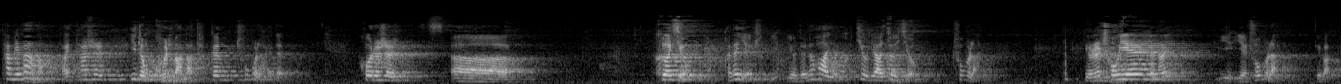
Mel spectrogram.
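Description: Guy preaching in a big echoey hall, kinda high bright voice, lots of restarts. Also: fairly quick, a little hiss or hum. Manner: animated storytelling with many restarts and repeated words. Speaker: pastor. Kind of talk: sermon.

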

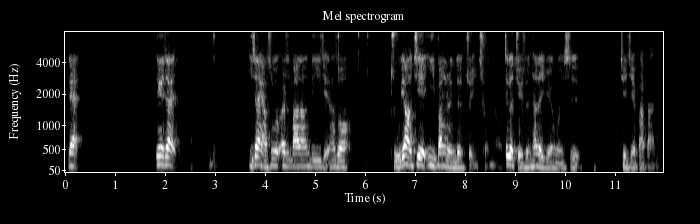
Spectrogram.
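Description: A middle-aged male pastor giving an animated sermon, repeating phrases for emphasis and imitating the sounds he describes. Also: medium pitch, moderate pace, long pauses, breathy edge, poor audio.

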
